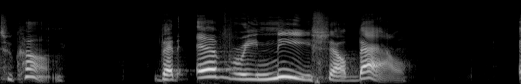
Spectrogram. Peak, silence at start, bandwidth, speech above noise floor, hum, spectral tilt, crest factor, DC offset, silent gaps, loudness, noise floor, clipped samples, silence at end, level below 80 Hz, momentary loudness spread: -4 dBFS; 0 s; 11 kHz; 61 dB; none; -5 dB/octave; 16 dB; under 0.1%; none; -18 LUFS; -79 dBFS; under 0.1%; 1.2 s; -70 dBFS; 10 LU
